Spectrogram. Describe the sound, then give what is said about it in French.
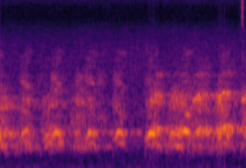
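Dogs barking: many quick, mid-pitched barks and yips in a steady, repeating rhythm, fairly loud and continuous through the whole clip. “Oui, c'est un son, c'est des chiens qui aboient, n'est-ce pas?”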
